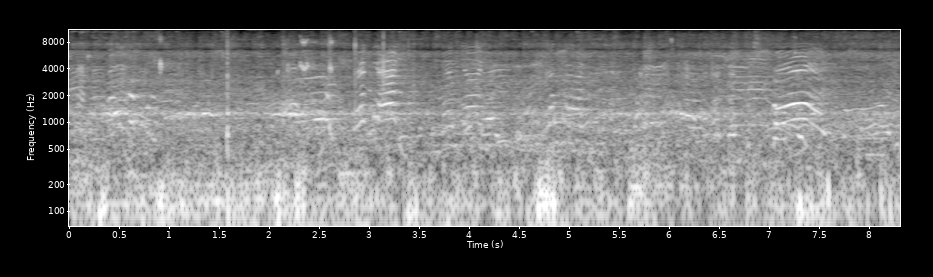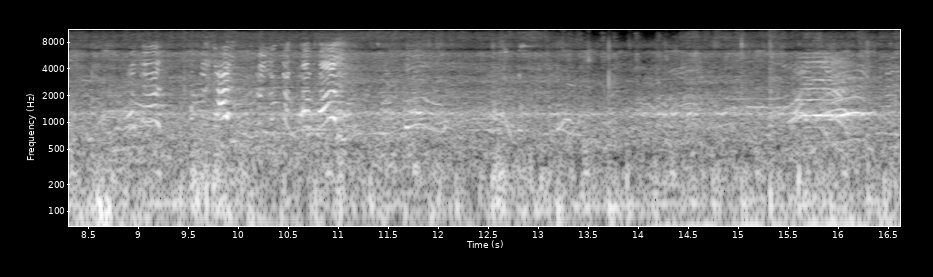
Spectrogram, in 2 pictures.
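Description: Young women shout and call out to each other outdoors.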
